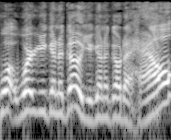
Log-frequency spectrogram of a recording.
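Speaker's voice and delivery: mock taunting. Retelling a scripture passage, the speaker voices the crowd; mimicking a mocking crowd. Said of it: "they mockingly say to Jesus".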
